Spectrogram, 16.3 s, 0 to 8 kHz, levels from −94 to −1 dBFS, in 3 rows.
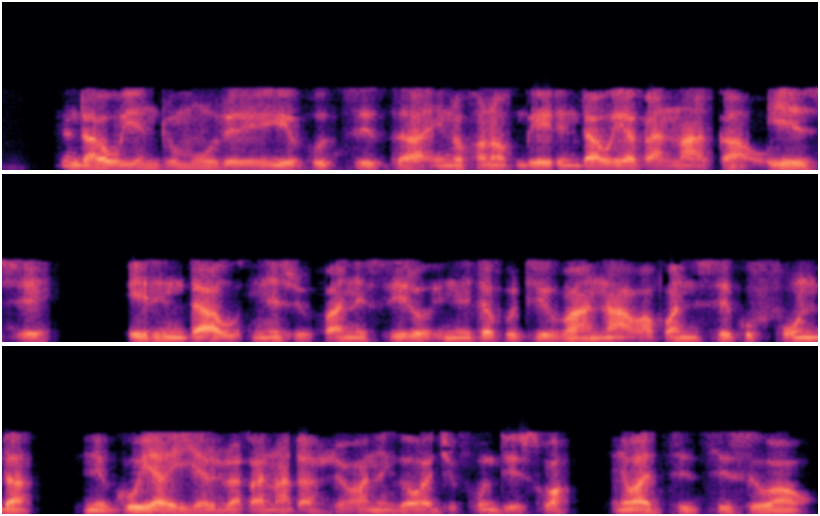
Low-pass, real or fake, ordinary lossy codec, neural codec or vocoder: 7.2 kHz; fake; AAC, 16 kbps; codec, 16 kHz, 0.8 kbps, ZipCodec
